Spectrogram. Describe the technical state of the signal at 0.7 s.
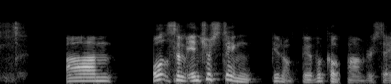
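At 0.7 s the sound has just come out of a clipped start after a pause. After roughly 0.4 s of silence, the output path dropped into a sleep state and needed time to wake, so about 39 ms of the onset, from 0.63 to 0.67 s, never reached the output. The sound therefore appears abruptly, missing its opening attack. A muted pause would fade back in before the sound and lose nothing, whereas this start is actually cut off.

The same moment also carries the AMR wideband (HD Voice) codec damage present throughout. The coarse rough, raspy texture points to one of the codec's lowest modes, likely around 8.85 kbit/s. At that rate the pulse-driven vocal tract model has too few bits to shape the excitation below 6.4 kHz cleanly, and the band from 6.4 to 7 kHz is filled with synthetic noise. Unlike the brief onset loss, this grit is steady and affects every part of the signal.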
